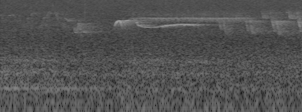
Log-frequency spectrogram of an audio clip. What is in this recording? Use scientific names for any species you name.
Setophaga pensylvanica, Vireo olivaceus, Contopus virens, Junco hyemalis, Seiurus aurocapilla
